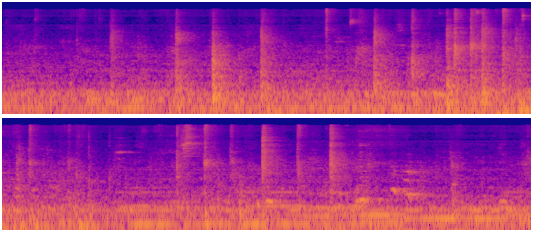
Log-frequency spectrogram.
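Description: Children moving about on a tiled classroom floor: footsteps and shuffling, with scattered taps and knocks.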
